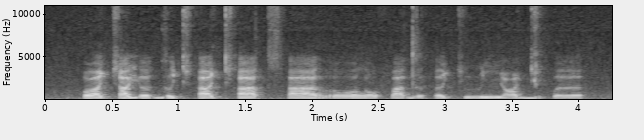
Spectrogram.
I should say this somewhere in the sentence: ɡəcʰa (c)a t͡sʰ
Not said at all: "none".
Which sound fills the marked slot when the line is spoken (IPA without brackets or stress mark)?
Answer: cʰ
